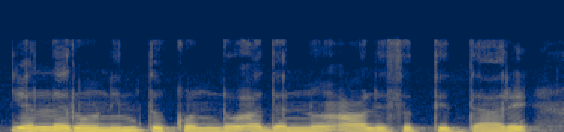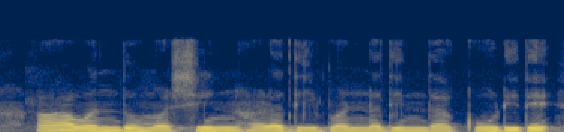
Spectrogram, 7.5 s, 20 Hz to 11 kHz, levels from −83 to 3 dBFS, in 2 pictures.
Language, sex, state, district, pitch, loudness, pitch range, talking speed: Kannada, female, Karnataka, Bangalore, 180 Hz, -13 LUFS, 175-195 Hz, 80 wpm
